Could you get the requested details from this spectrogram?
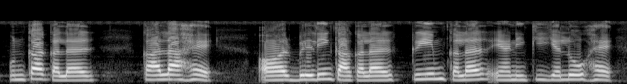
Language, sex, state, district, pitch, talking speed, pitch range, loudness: Hindi, female, Uttar Pradesh, Saharanpur, 210 Hz, 135 wpm, 195-220 Hz, -11 LUFS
